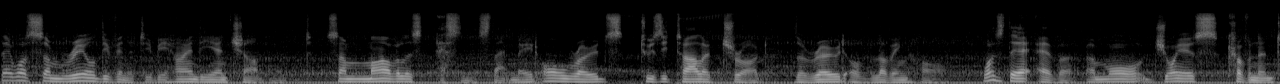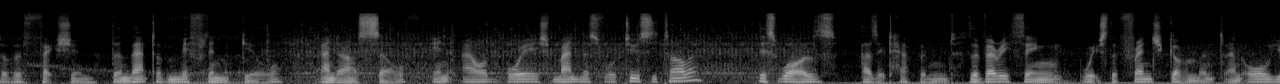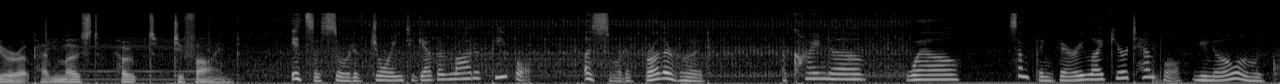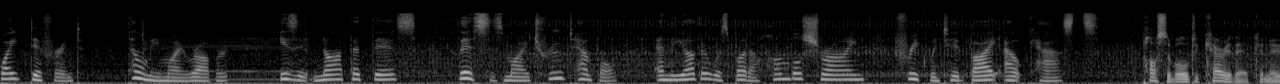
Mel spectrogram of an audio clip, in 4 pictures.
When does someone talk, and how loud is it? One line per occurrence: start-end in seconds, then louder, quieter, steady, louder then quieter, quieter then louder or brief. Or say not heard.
0.0-51.1 steady.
